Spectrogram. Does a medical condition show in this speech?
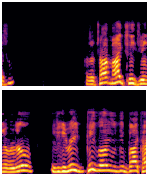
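Yes: Parkinson's.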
